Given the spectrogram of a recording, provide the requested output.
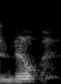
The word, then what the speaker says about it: Wild: comet built too so it's spelled wild wi ld but it's built uh because it's like german so we actually took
